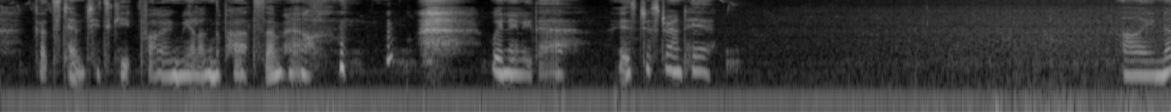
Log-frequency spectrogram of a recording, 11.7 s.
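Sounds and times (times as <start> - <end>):
speech: 0.4 - 3.6, 4.2 - 7.4, 11.2 - 11.7
small waterfall: 7.4 - 11.7.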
